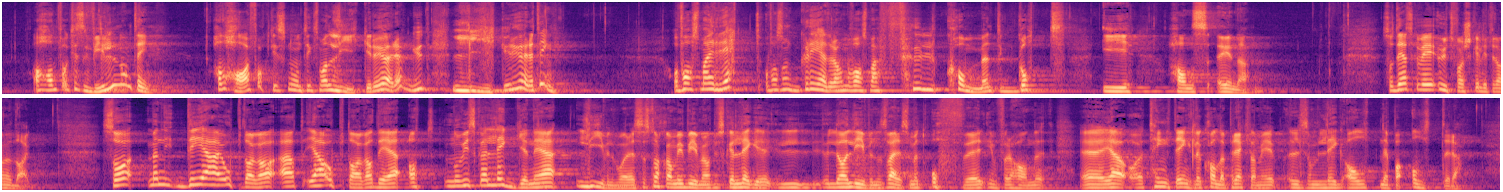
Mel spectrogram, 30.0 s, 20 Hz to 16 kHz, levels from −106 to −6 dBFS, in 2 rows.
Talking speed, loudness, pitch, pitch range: 185 wpm, -19 LUFS, 155 Hz, 135-195 Hz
